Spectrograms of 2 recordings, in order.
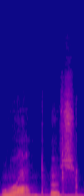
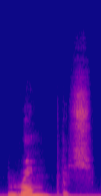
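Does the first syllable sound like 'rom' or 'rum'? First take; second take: rom; rum. First: The first syllable sounds like 'rom'. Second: The first syllable sounds like 'rum'. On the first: The speaker calls it wrong. "Not Rompus" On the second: The speaker calls it right. "I mispronounce everything"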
